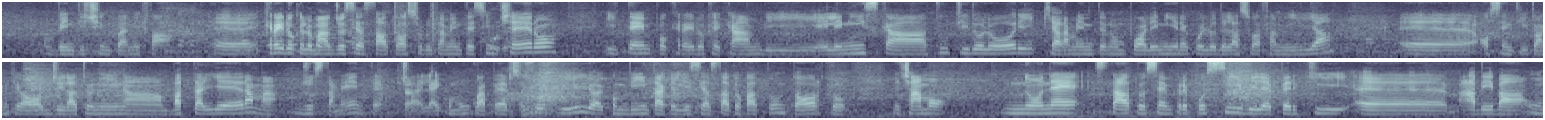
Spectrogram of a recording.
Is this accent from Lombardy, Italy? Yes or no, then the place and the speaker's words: no; Villanova di Bagnacavallo, Emilia-Romagna, Italy; Villanova di Bagnacavallo, che è esattamente il mio paese, quindi per me non c'è problema.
